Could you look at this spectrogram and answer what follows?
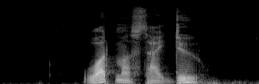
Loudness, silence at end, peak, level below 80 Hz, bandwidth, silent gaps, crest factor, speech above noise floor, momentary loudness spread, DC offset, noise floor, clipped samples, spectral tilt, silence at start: -22 LUFS; 0.4 s; -2 dBFS; -42 dBFS; 15.5 kHz; none; 22 dB; 43 dB; 11 LU; under 0.1%; -64 dBFS; under 0.1%; -6.5 dB/octave; 0.85 s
